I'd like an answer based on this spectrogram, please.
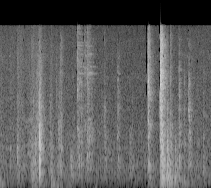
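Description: A bedroom door being pulled shut about three seconds in: a sharp click, then a louder knock as it closes. Before it come lighter knocks and rustles of someone getting up off the floor and moving across the room.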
